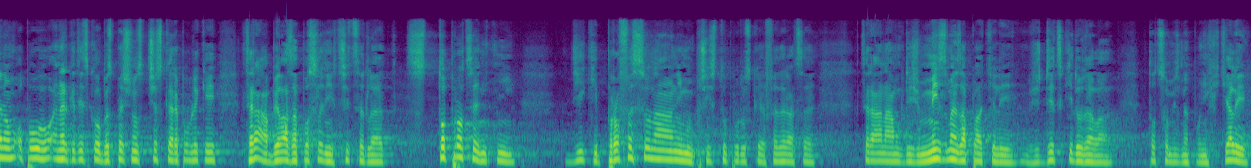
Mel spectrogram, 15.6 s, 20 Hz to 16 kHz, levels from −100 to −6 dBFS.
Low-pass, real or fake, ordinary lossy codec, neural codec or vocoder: 10.8 kHz; fake; AAC, 48 kbps; codec, 24 kHz, 3.1 kbps, DualCodec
